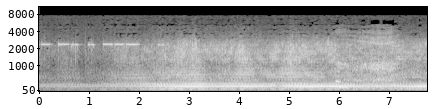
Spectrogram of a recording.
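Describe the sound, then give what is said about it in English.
A propeller airplane engine drones steadily and loudly in the fifth hour of a long flight, having burned about 300 gallons of fuel, a continuous low hum with a throbbing edge that holds constant throughout, with no voices present. “Engine's burned about 300 gallons so far.”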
